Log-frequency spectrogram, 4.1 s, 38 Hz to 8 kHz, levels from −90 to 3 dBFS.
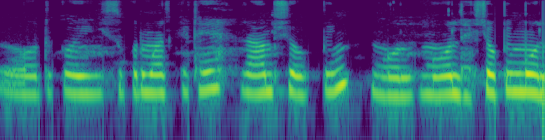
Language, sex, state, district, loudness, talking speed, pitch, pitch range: Rajasthani, female, Rajasthan, Churu, -18 LUFS, 190 wpm, 230 Hz, 220-240 Hz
